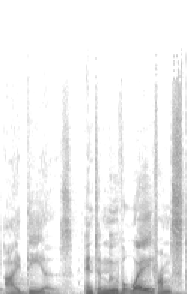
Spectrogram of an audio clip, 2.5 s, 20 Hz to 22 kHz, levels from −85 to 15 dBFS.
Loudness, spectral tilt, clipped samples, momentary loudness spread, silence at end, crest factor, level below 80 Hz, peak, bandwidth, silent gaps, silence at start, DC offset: -32 LUFS; -6 dB/octave; under 0.1%; 11 LU; 0.05 s; 18 dB; -74 dBFS; -14 dBFS; 18 kHz; none; 0 s; under 0.1%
